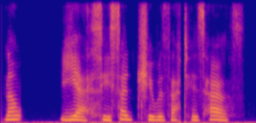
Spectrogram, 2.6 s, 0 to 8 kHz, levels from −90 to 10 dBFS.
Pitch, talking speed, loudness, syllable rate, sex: 230 Hz, 190 wpm, -19 LUFS, 4.8 syllables/s, female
